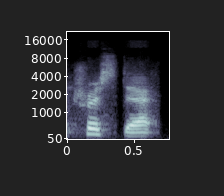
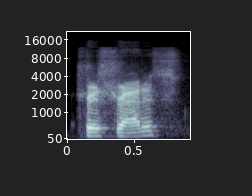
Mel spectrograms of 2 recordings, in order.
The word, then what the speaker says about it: Trish Stratus: And then Tiffany Stratton versus Trish Stat. Uh I can't say her name. Trish Stratus.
